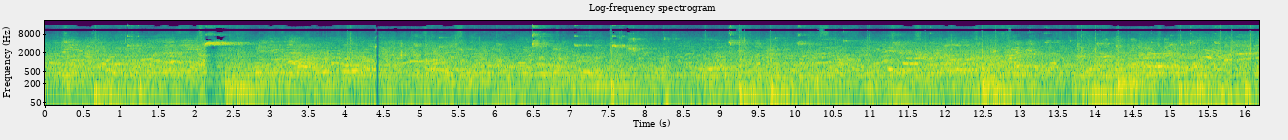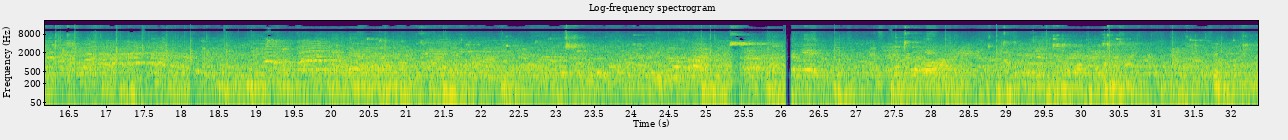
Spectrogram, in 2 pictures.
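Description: Basketball dribbled on a hardwood gym floor, with spectators' voices and shouts echoing around a large gymnasium. Two short high tones come about two seconds in and near the end, and the sound drops out for an instant twice.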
